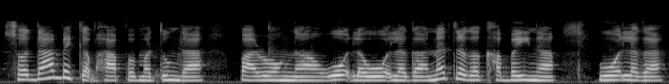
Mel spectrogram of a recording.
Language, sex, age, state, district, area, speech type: Manipuri, female, 30-45, Manipur, Tengnoupal, urban, spontaneous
